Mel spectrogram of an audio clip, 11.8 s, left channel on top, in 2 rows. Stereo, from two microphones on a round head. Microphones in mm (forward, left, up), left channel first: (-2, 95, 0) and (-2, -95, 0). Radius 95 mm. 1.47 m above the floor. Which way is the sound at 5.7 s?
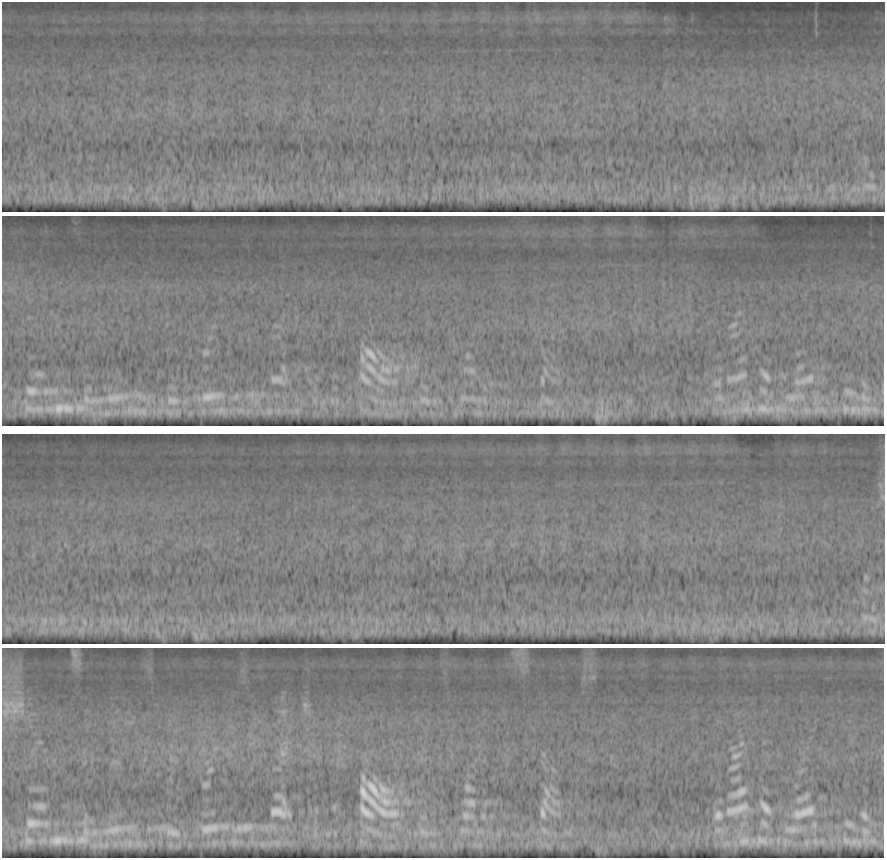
70° right (ahead or behind).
